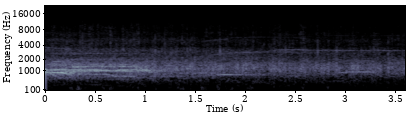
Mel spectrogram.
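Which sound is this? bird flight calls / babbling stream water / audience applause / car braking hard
audience applause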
